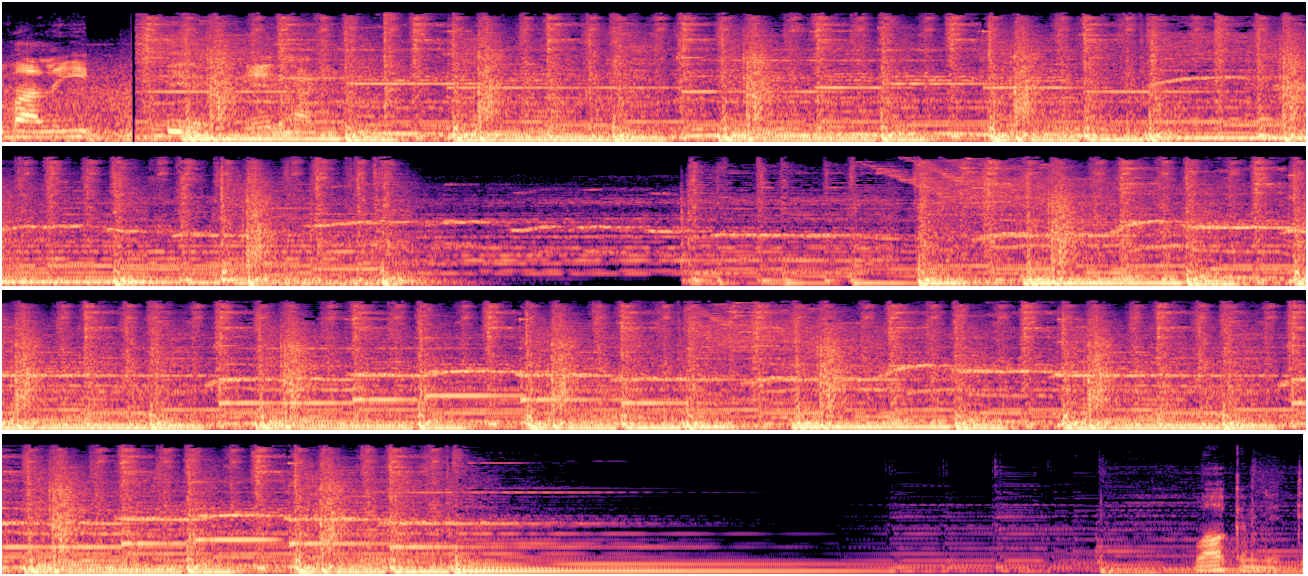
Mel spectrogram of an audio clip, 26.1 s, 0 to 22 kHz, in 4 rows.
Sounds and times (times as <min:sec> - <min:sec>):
Music: 0:00.7 - 0:26.0.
